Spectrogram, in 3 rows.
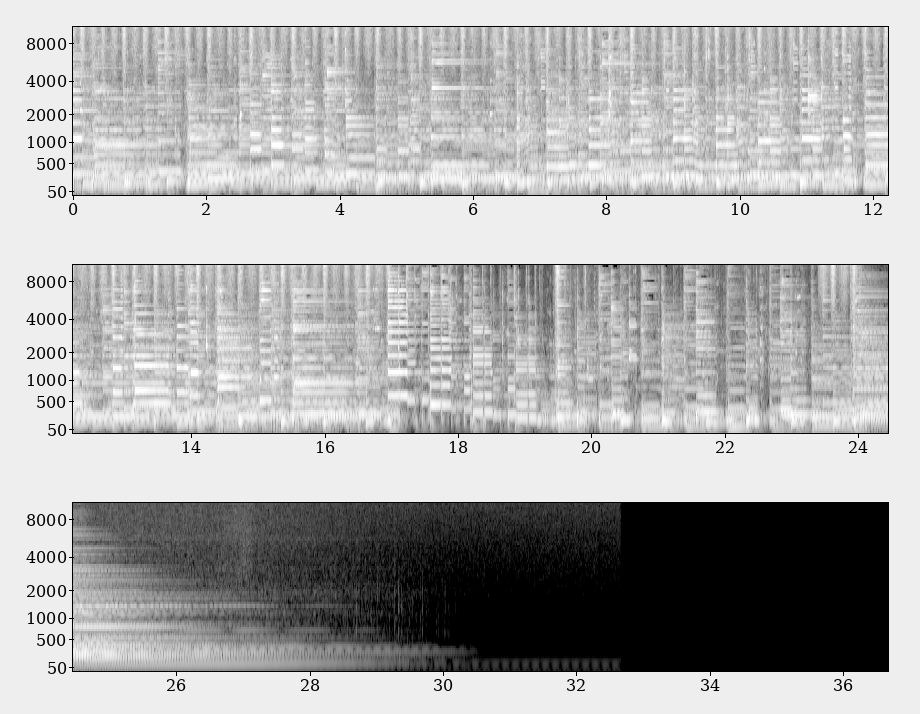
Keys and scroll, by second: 15.8 ctrl+t, 22.3 ctrl+space.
